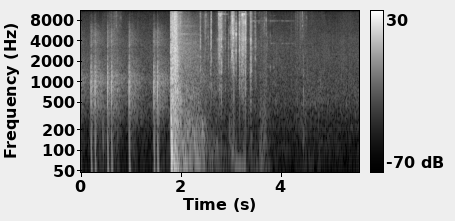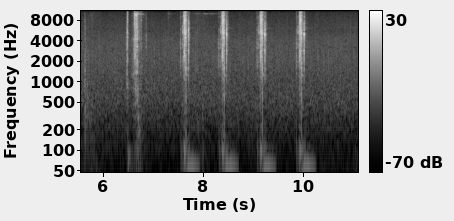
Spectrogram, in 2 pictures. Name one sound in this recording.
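Rifle shots crack loudly several times.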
